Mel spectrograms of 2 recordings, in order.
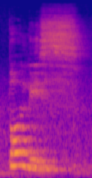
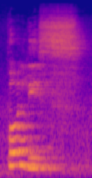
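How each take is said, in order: Both takes have the same delivery.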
